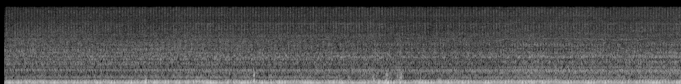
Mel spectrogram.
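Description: Cold idle with a low steady drone and faint irregular ticking riding over it; an odd cold-engine noise whose cause isn't clear.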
